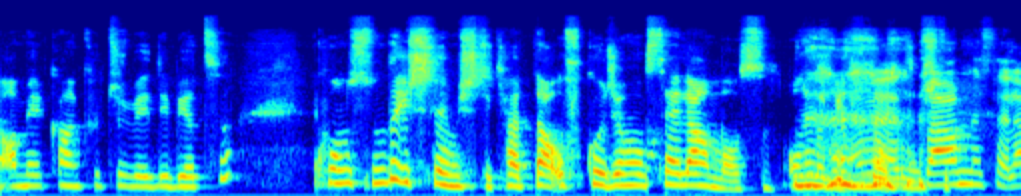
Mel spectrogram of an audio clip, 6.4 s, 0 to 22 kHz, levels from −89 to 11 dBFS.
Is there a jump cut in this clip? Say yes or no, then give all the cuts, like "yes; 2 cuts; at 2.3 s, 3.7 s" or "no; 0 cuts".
yes; 2 cuts; at 2.0 s, 4.0 s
